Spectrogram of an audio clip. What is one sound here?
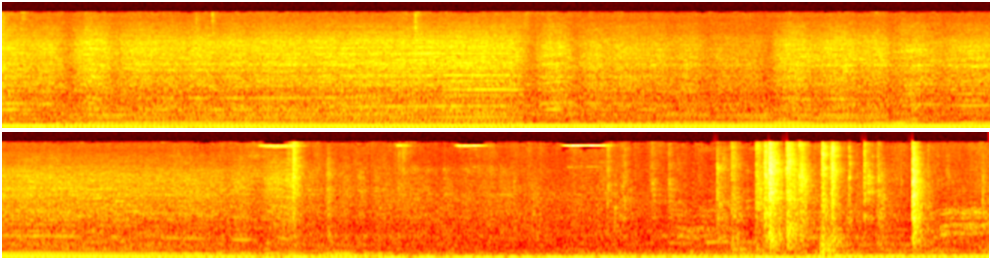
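A classic Mini race car engine idles with a rough, low drone, heard from inside the cabin.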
